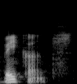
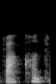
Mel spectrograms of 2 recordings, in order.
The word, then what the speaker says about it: vacant: 그래서 vacant 이 발음도 주의하셔야 됩니다. 그냥 vacant 뭐 이렇게 읽으시면 안 되고 vacant.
